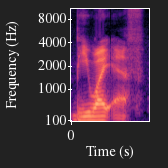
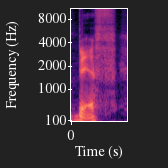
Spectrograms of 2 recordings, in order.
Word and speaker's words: Byf: There's a guy on YouTube called My Name is Byf, B-Y-F. He pronounces it Byf, but it's Biff. But he says Byf.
